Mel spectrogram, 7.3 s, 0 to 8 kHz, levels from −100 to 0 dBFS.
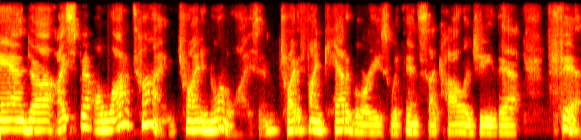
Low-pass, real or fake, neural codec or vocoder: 7.2 kHz; real; none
